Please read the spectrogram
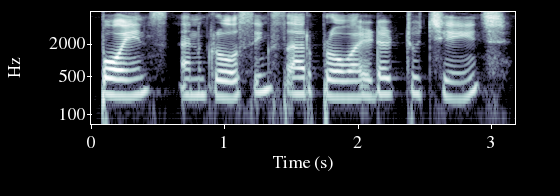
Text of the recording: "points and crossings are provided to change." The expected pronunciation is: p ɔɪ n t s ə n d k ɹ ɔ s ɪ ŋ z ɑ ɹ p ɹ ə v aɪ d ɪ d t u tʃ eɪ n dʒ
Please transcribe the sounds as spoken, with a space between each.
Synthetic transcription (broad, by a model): p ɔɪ n t s ə n d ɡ ɹ ɔ s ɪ ŋ s ɑ ɹ p ɹ ə v aɪ d ɪ d t u tʃ eɪ n dʒ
